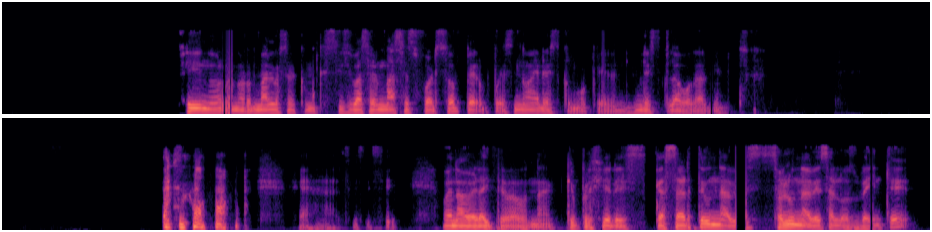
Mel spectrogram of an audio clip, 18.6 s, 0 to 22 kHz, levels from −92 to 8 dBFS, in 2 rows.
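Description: There's unconcealed Bluetooth headset packet loss running through this speech, carried over an mSBC link that passes audio up to 8 kHz. Short voice packets between headset and phone went missing and were replaced by silence, leaving hard-edged holes that can click. Brief dropouts fall at 6.01, 7.09–7.11, 9.75–9.78 and 17.97–18.00 s. Two rougher patches follow. At 2.20–2.31 s many gaps are packed together and sound chopped and crackly. At 16.62–16.73 s about 105 ms of speech drops out almost in one piece.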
